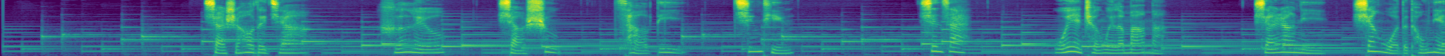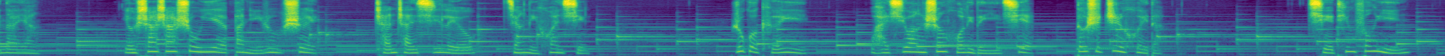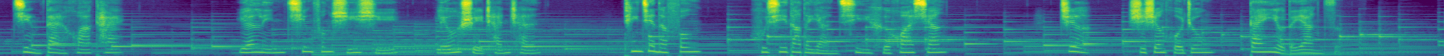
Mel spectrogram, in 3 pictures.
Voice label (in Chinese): 专题 产品 宣传 温情, 女国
